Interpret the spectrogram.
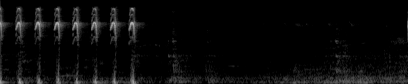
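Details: Velvet-fronted nuthatch, a male calling its companions as a lure: seven quick, piercing high chips in steady rhythm, then near silence with faint rustling and one last sharp click.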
